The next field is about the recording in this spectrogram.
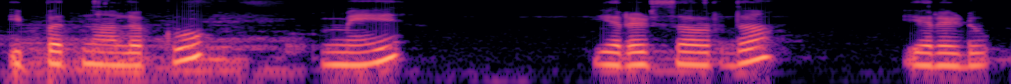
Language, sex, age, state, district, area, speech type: Kannada, female, 18-30, Karnataka, Bangalore Rural, urban, spontaneous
